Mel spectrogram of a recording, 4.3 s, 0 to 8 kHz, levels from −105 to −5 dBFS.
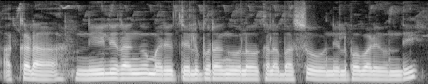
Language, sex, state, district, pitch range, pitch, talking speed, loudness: Telugu, male, Telangana, Mahabubabad, 115-125 Hz, 120 Hz, 125 wpm, -17 LUFS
